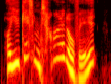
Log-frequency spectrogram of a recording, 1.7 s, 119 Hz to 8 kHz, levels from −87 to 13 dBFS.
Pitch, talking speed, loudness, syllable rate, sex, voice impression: 315 Hz, 215 wpm, -17 LUFS, 8.3 syllables/s, female, feminine, adult-like, slightly relaxed, powerful, slightly muffled, slightly raspy, calm, unique, elegant, lively, slightly sharp, modest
